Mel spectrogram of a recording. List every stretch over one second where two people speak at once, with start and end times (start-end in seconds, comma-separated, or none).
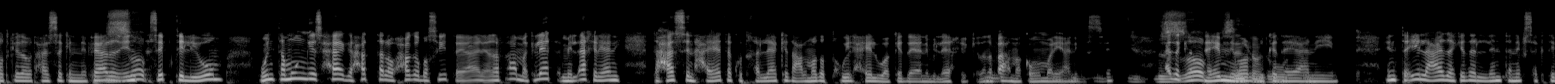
11.7-13.2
